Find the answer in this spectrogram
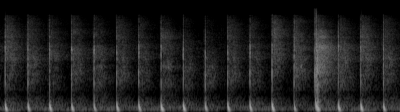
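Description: A rapid, even run of sharp percussive clicks, about four and a half a second, each ending in a short low falling thud, like a beat or mouth pops.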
